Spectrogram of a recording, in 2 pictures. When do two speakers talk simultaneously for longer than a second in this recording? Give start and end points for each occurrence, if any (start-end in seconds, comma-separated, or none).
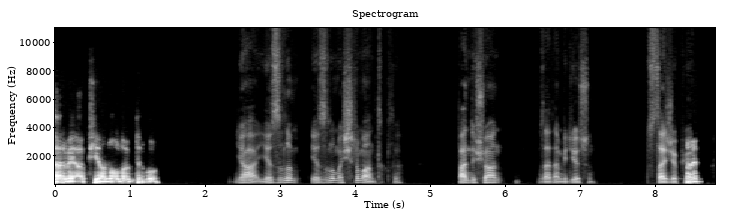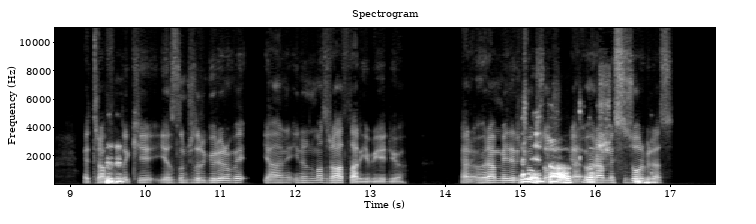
15.0-16.8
